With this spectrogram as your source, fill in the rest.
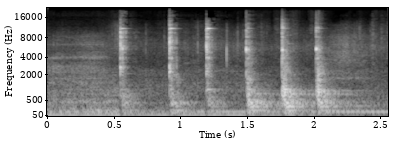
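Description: A hammer strikes a steel punch to drive a pin out of an Ifor Williams Knott trailer hitch damper, giving six sharp metallic taps at an uneven, quickening pace, close and clear with no talking.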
